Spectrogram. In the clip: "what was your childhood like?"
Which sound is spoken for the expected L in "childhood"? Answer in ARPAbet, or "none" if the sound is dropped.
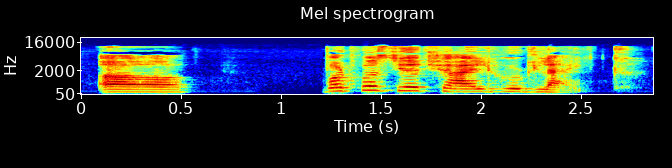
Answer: L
